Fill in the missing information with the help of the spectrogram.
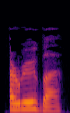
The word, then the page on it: aruba: British English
